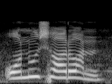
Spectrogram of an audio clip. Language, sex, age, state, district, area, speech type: Bengali, female, 45-60, West Bengal, Paschim Medinipur, rural, read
